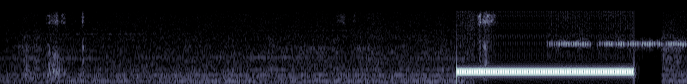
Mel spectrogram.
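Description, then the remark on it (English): A single loud, steady telephone ringing tone, the ringback heard when placing an outgoing call to a show guest in Northern California, sounds for nearly two seconds after a stretch of quiet low background noise. “Hey, we have a ringtone.”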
